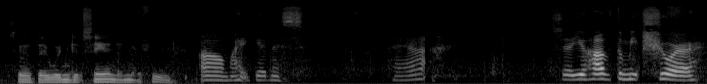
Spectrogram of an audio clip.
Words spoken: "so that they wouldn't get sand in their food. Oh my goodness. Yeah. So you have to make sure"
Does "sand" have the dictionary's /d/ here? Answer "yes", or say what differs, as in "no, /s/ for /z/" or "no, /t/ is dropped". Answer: yes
